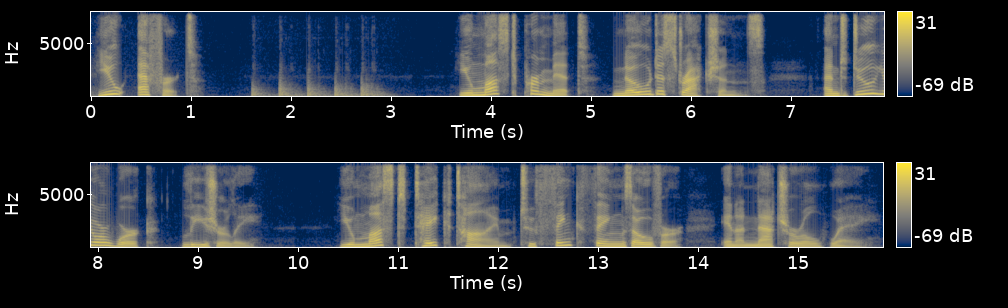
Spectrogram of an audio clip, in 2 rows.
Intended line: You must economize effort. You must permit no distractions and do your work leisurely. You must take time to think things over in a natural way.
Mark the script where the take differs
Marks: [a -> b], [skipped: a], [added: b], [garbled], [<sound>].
You [skipped: must economize] effort. [thud] You must permit no distractions and do your work leisurely. You must take time to think things over in a natural way.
